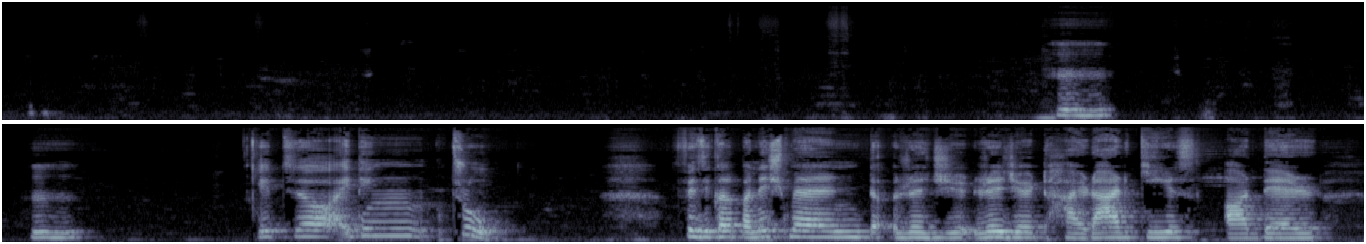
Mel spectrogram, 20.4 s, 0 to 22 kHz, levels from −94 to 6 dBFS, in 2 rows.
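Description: No technical faults are audible.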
